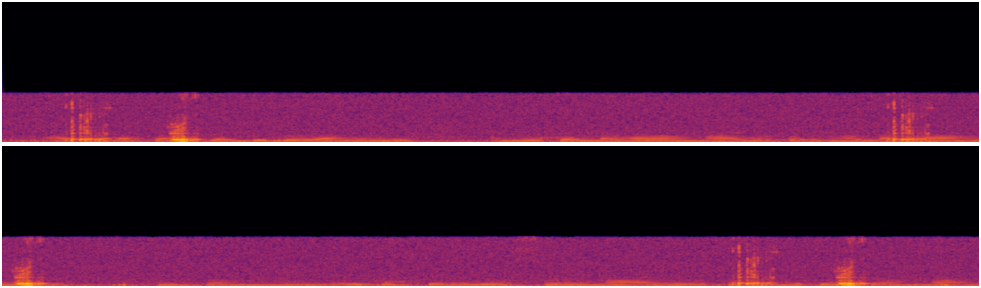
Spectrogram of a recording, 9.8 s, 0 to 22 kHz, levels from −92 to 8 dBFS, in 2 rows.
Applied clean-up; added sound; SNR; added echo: none; Burping, eructation; -5 dB; reverberation time 0.3 s.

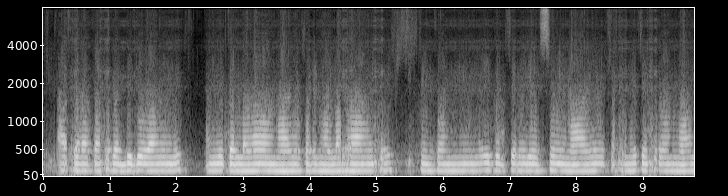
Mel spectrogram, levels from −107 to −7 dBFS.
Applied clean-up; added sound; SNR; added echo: neural separator model SepFormer DNS4.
